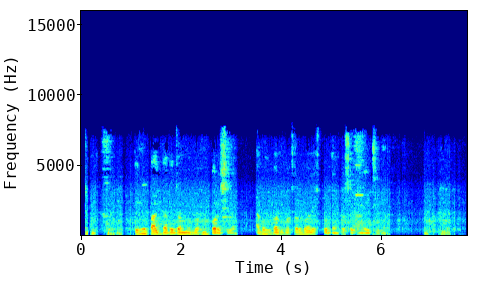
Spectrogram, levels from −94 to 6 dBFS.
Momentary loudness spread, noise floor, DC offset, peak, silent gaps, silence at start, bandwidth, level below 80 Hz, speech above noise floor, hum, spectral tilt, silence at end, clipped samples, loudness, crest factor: 19 LU; -56 dBFS; under 0.1%; -6 dBFS; none; 0.1 s; 8 kHz; -60 dBFS; 29 dB; none; -6 dB/octave; 0.25 s; under 0.1%; -27 LUFS; 22 dB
